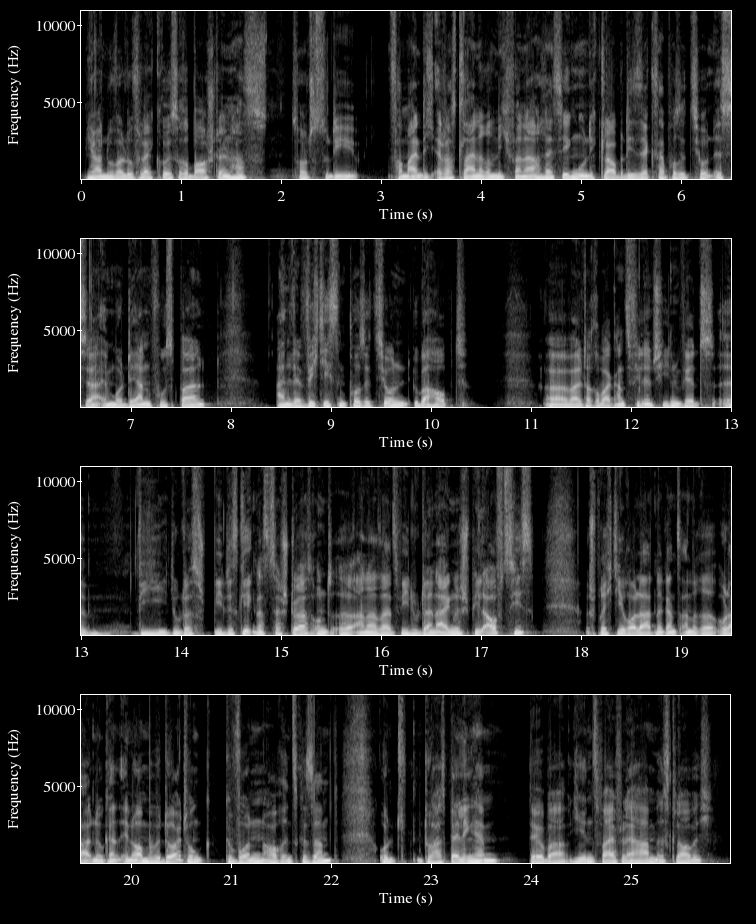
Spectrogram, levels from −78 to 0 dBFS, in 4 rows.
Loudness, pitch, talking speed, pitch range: -19 LUFS, 135 Hz, 185 wpm, 125-150 Hz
